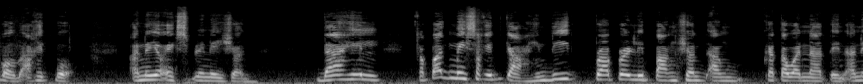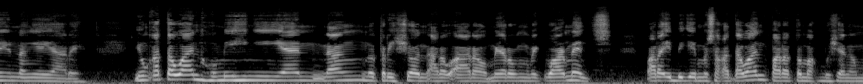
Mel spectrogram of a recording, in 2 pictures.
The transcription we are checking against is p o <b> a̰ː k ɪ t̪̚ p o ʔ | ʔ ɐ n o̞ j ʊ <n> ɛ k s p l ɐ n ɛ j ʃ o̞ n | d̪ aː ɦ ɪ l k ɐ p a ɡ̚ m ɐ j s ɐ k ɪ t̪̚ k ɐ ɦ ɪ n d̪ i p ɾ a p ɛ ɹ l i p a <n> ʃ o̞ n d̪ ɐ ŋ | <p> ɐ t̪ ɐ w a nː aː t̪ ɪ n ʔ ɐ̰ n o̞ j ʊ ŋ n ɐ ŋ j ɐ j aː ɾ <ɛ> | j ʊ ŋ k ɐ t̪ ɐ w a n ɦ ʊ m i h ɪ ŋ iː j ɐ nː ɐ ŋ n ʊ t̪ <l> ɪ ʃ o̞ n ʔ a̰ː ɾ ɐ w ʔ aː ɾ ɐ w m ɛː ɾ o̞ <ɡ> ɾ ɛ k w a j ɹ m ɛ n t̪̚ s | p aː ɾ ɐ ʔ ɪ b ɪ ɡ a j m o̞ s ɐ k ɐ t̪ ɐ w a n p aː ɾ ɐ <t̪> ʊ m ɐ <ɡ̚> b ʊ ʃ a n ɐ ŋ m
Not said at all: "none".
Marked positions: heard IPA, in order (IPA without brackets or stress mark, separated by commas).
b, ŋ, ŋ, k, ɛ, ɾ, ŋ, t̪, k̚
